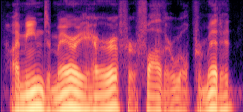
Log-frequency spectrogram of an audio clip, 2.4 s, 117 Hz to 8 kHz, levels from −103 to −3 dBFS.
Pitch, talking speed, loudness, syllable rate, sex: 105 Hz, 270 wpm, -15 LUFS, 6.5 syllables/s, male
